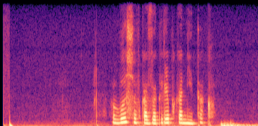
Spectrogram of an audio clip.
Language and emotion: Russian, neutral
